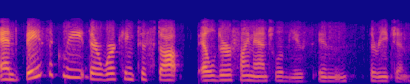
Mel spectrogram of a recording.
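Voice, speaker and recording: A woman speaks at a medium pitch with a Canadian accent. Her pace is moderate and her pitch swings very widely. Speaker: credit counsellor presenting a workshop. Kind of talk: webinar presentation.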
